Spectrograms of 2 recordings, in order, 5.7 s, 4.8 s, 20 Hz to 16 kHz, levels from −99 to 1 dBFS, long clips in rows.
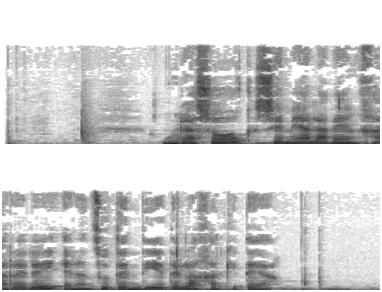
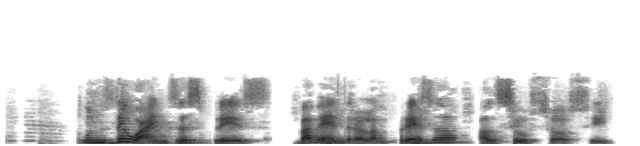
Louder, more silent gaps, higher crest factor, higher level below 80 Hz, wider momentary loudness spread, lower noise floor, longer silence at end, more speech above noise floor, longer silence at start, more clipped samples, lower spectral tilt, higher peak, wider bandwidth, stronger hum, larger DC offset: second, -22 LUFS vs -19 LUFS; second, none vs 2.03-2.17 s; about the same, 16 dB vs 18 dB; first, -48 dBFS vs -60 dBFS; first, 18 LU vs 11 LU; about the same, -53 dBFS vs -50 dBFS; second, 0 s vs 0.2 s; about the same, 31 dB vs 31 dB; second, 0.05 s vs 0.6 s; neither; about the same, -4.5 dB/octave vs -4 dB/octave; second, -8 dBFS vs -2 dBFS; first, 11.5 kHz vs 7.8 kHz; neither; neither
